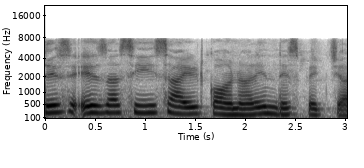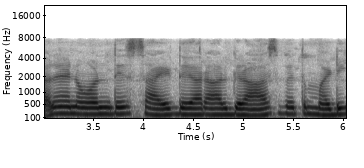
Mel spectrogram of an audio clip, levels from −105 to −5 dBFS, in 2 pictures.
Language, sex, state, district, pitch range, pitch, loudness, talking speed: English, female, Punjab, Pathankot, 175-205 Hz, 190 Hz, -15 LUFS, 170 wpm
